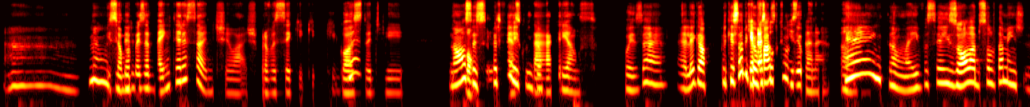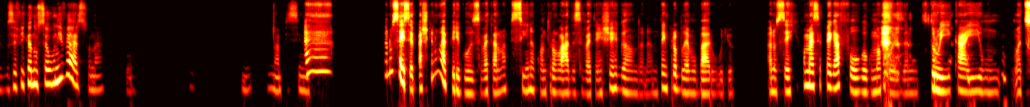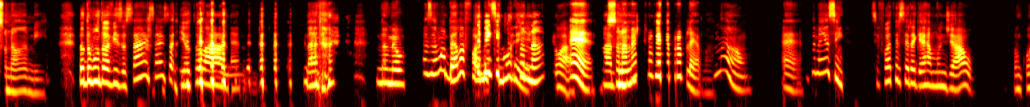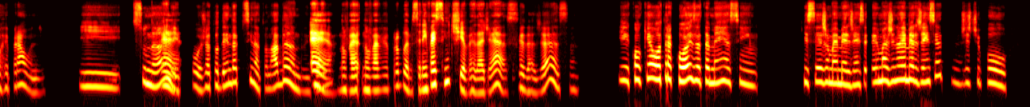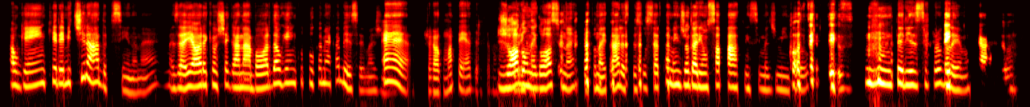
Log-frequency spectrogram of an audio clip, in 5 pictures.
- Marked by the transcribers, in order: unintelligible speech; laugh; laugh; chuckle; laugh; giggle
- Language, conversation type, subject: Portuguese, advice, Como posso encontrar um bom equilíbrio entre socializar e ficar sozinho?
